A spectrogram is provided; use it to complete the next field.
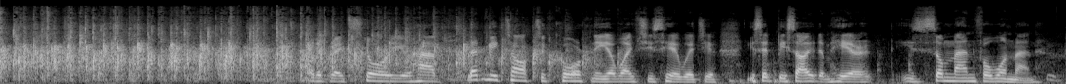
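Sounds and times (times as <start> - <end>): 
crowd applauding: 0.0 - 6.6
speech: 3.2 - 10.6.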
